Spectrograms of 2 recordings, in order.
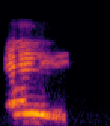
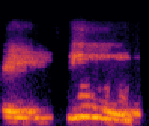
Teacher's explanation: bigger numbers, stronger first syllable, 80. And smaller numbers between 10 and 20 are 18. Stronger final syllable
